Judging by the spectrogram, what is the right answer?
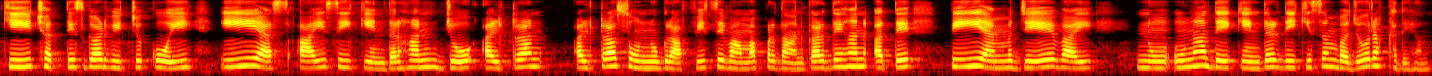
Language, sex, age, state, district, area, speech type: Punjabi, female, 18-30, Punjab, Rupnagar, rural, read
